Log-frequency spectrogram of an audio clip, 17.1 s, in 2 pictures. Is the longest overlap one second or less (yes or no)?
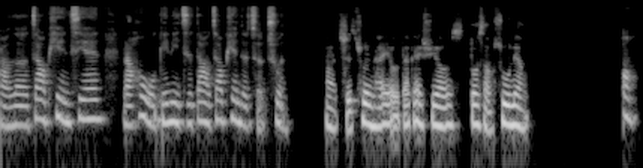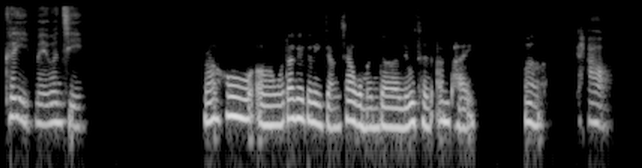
yes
